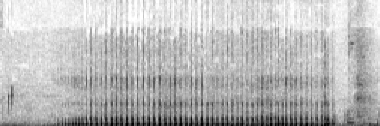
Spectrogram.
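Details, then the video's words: Pet dog snoring loudly and comically, a continuous buzzy rattling snore with fast regular pulses lasting over two seconds, low-pitched and rough, then cutting off with a short breathy noise. "Пес смешно храпит!"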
